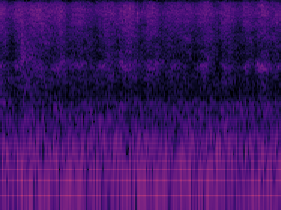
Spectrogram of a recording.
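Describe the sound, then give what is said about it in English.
Hands being rubbed together at heart center during a breathing exercise make a faint, continuous dry friction hiss that stays even throughout, with no voices. “Go ahead and bring your hands to heart center and rub your hands together.”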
